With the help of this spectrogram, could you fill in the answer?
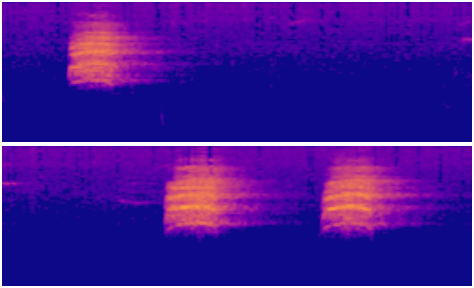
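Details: Barking deer living freely in the wild, calling companions: one sharp, rasping bark, a long quiet gap, then two more barks in quick succession about a second apart.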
